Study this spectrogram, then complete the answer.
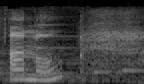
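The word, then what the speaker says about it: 愛音: Okay, so this is Anon. I know the kanji, you might not be familiar with this combination. It looks like I and on, but it's pronounced Anon.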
